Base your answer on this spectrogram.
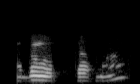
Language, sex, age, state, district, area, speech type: Telugu, male, 60+, Andhra Pradesh, N T Rama Rao, urban, conversation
